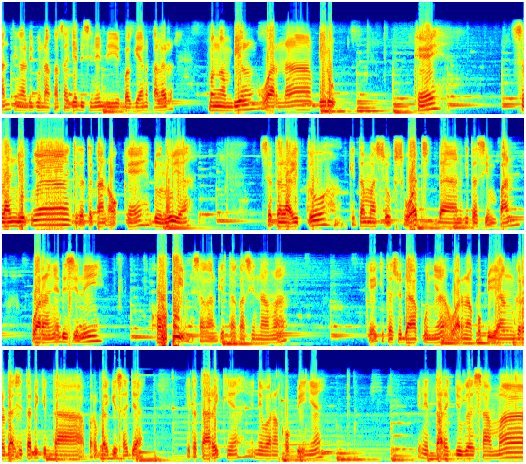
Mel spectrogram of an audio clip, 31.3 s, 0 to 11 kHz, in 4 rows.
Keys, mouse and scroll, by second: 8.8 click, 17.0-18.1 typing, 19.6-31.3 drag.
